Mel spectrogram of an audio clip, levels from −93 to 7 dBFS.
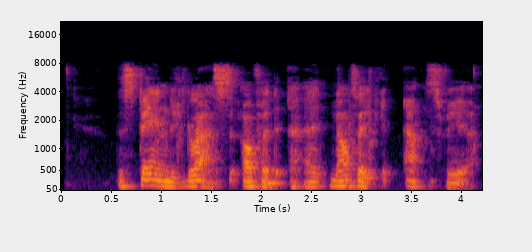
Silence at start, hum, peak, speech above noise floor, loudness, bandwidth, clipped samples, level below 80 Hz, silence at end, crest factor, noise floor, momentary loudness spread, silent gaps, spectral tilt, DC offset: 0.55 s; none; -4 dBFS; 38 dB; -23 LUFS; 8.2 kHz; under 0.1%; -58 dBFS; 0.05 s; 18 dB; -61 dBFS; 8 LU; none; -5 dB/octave; under 0.1%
